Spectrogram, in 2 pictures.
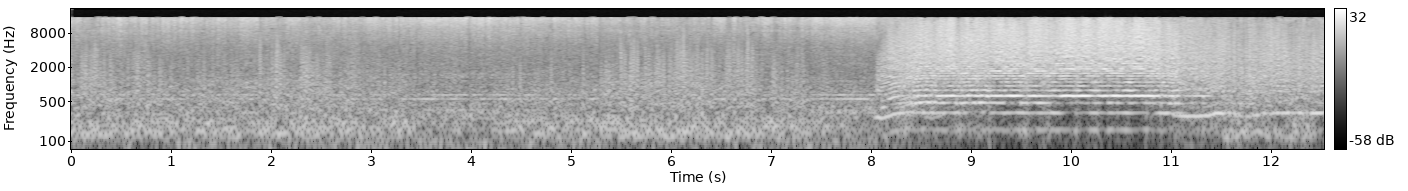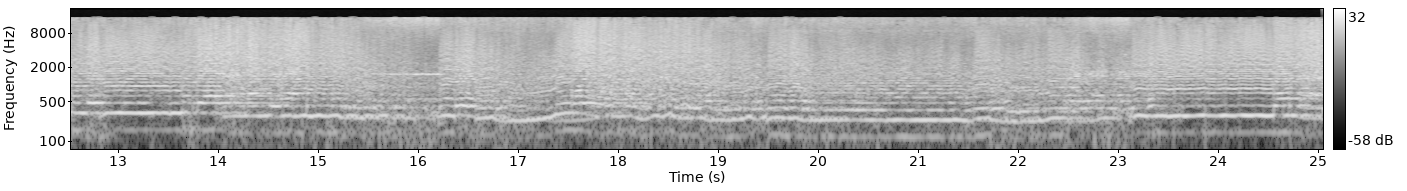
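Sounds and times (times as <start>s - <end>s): background noise: 0.0s - 25.0s
man chanting held note: 8.0s - 25.0s.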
